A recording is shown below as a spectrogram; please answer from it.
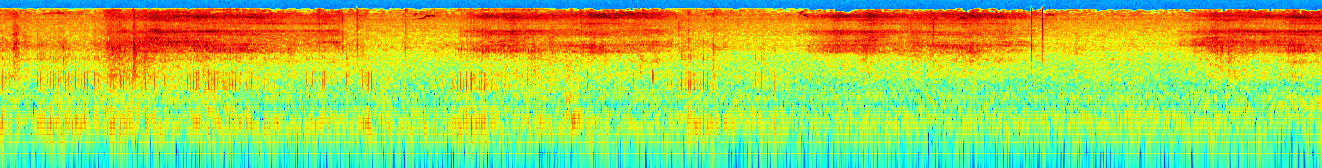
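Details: Continuous low, throbbing purr from a domestic cat during grooming with a brush; rhythmic scratchy bristle strokes come and go every few seconds over the even rumble, and no voices are heard.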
